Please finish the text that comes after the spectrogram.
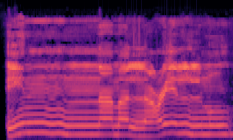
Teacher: نون مشدد میں غنہ کر کے پڑھیں گے اور عین کی آواز نمایاں کریں گے، یہاں پر بھی عین کی آواز نمایاں ہوگی۔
